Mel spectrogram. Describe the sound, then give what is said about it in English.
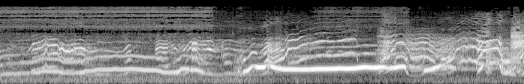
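A coyote group yip howl: several wavering, rising and falling howls overlap with sharp yips and yelps, loud and continuous for several seconds, with no talking. “So that is called the group yip howl.”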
